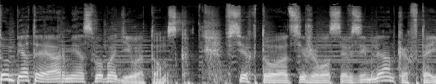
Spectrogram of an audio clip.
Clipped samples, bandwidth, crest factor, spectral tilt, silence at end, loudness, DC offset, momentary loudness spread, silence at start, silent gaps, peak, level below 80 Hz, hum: under 0.1%; 19 kHz; 10 dB; -4.5 dB/octave; 0 s; -11 LUFS; under 0.1%; 3 LU; 0 s; none; 0 dBFS; -26 dBFS; none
